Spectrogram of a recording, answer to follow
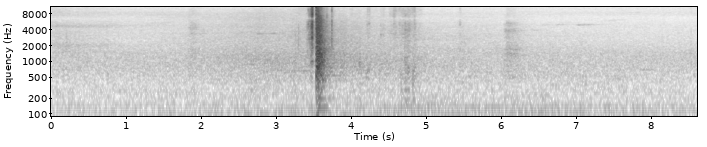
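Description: A single sharp swish, like a fast swing through the air, about three and a half seconds in, over a low steady outdoor background noise. A few faint clicks follow.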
